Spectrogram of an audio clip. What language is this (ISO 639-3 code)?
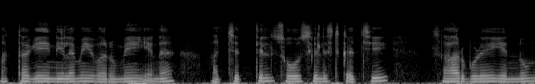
tam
